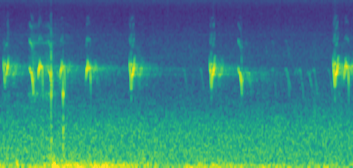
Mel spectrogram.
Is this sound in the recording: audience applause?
no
